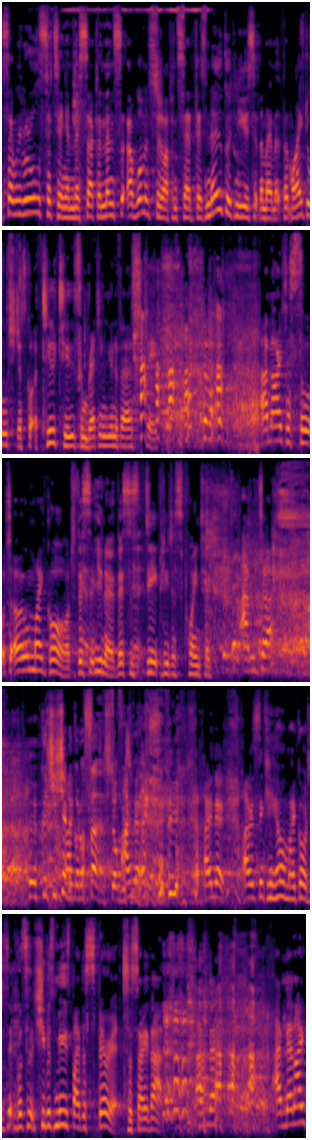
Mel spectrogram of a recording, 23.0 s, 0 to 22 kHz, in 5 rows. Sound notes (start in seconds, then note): 6.6 laughter; 12.3 more laughter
